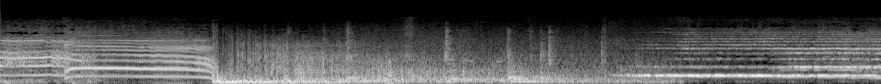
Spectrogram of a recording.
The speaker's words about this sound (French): Je crois que quelqu'un vient d'essayer de vous tuer en vous jetant cette statue de pierre sur la tête, docteur.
